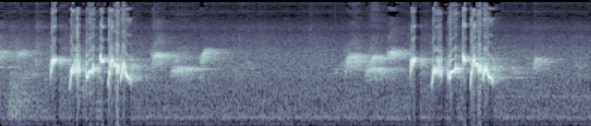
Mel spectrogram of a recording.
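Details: Red-whiskered bulbul in natural Thai forest at Pa La-u: a lively cluster of quick up-and-down whistles with softer mellow notes trailing after, then a pause and a repeat of the same chattering phrase.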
